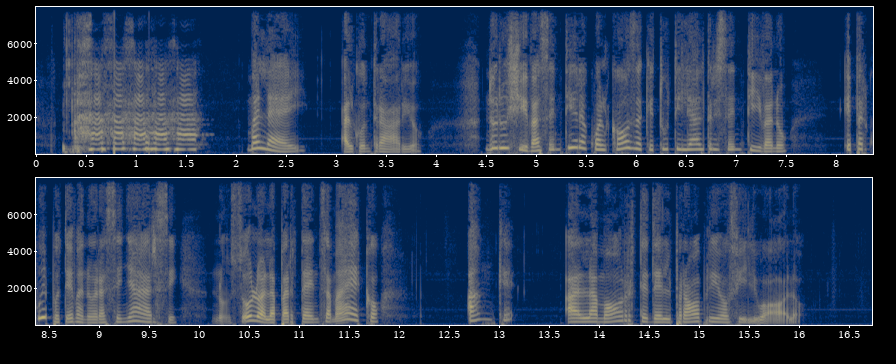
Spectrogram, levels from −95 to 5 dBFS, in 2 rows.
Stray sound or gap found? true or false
true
